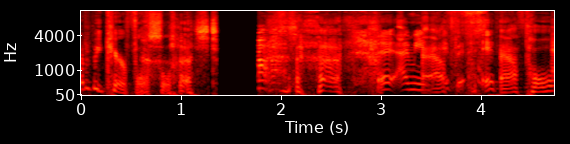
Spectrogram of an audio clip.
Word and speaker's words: Athol: If Athol. Athol.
